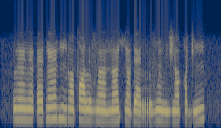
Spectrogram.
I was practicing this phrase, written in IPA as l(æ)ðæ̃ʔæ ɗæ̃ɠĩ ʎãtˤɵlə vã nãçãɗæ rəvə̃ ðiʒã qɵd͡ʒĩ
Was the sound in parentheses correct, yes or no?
no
